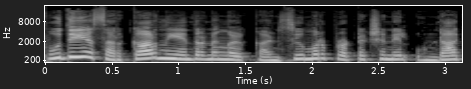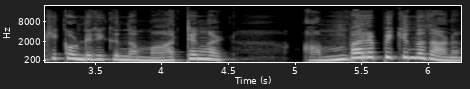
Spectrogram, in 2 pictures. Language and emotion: Malayalam, surprised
